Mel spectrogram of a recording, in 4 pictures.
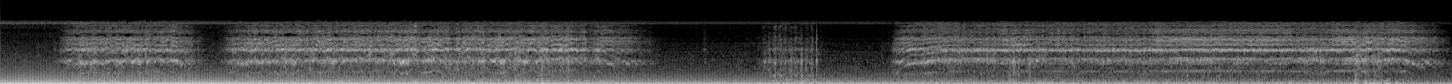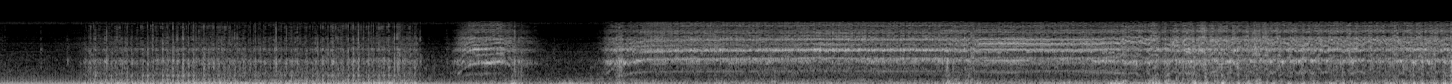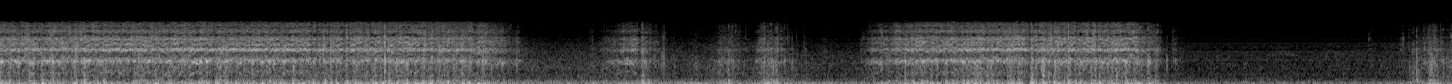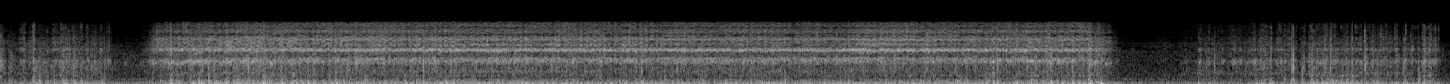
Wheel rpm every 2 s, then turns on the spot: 60, 120, 160, 40, 50, 160, 160, 40, 30, 40, 90, 160, 160, 170, 160, 170, 150, 40, 20, 110, 60, 10, 60, 160, 160, 160, 160, 80, 30.
14-18 36-38 56-58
